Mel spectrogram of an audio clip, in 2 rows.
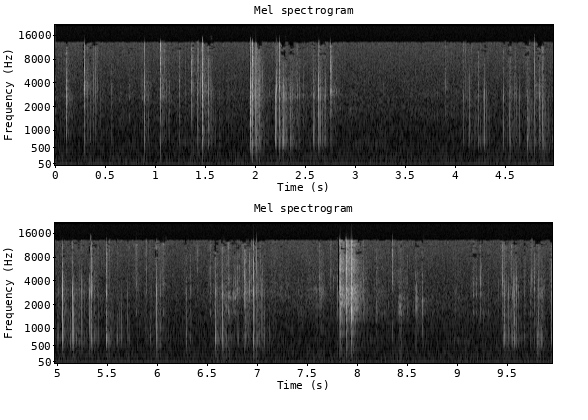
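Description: A round, solid, dried-out cream soap bar with a textured surface is held in the hand and cut into small cubes with a blade, the cubes falling onto a cutting mat. Many short, dry, bright crunches and crackles come in irregular bursts, with the loudest snaps near 2 and 8 seconds. There is little low end and the sound dies away almost at once.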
